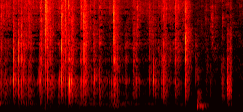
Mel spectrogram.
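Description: Sabudana popcorn puffing up in hot oil, an uneven stream of crisp crackles and snapping pops, close by and fairly soft, with brief lulls between flurries.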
